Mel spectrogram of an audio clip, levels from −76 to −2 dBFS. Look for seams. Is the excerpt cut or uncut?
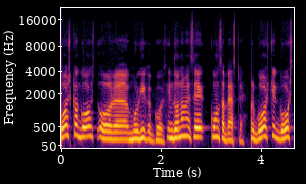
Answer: cut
